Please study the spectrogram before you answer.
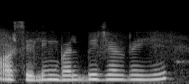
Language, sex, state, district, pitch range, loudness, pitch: Hindi, female, Jharkhand, Ranchi, 215-225 Hz, -19 LUFS, 220 Hz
